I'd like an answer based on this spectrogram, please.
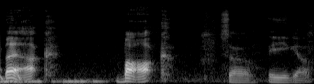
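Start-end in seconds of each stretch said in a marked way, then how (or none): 0.0-1.7 put-on loud Jamaican accent, bake pronounced as bok. Imitating how a baking show presenter says bake: imitating a jamaican accent. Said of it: "a Jamaican accent".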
